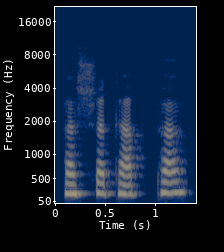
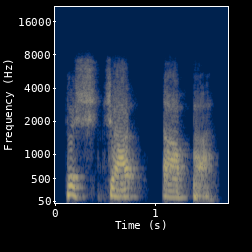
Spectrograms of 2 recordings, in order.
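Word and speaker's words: पश्चात्ताप: Pashatapa. It's Paschatapa.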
